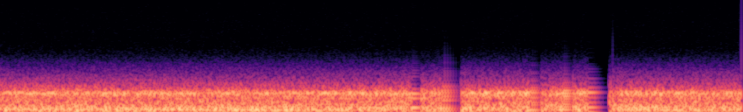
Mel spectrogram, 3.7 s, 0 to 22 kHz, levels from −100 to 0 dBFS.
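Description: From 2.07 to 3.10 s the audio suffers repeated packet loss, heard as a choppy stretch with pieces missing. Five holes open in quick succession, the longest 120 ms, and each is patched by stretching out the last sound received, so about 320 ms, 31% of that span, is concealment. On a spectrogram the patches appear as smeared, repeated bands, and the waveform shows short, looped-looking sections between the surviving audio.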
